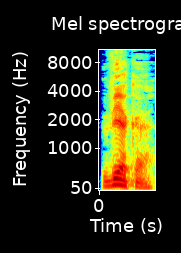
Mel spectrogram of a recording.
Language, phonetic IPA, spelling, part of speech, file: Russian, [ˈvʲekə], веко, noun, Ru-веко.ogg
- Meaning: eyelid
